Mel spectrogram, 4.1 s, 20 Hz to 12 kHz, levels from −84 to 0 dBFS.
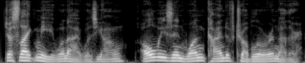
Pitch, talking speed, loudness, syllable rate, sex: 130 Hz, 205 wpm, -17 LUFS, 5.3 syllables/s, male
